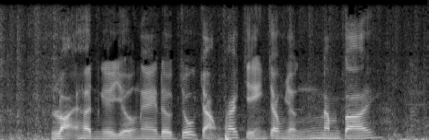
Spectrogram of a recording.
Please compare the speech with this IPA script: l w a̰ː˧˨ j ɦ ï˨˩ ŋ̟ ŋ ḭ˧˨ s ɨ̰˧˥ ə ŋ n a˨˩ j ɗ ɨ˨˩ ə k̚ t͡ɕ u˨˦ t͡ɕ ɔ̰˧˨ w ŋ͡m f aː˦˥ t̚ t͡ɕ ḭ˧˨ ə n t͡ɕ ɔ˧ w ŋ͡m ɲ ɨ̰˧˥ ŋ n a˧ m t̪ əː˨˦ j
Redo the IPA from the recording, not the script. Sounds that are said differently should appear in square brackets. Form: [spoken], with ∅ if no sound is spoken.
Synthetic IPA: l w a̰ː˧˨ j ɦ ï˨˩ ŋ̟ ŋ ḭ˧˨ [z] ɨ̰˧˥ ə ŋ n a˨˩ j ɗ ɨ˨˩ ə k̚ t͡ɕ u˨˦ t͡ɕ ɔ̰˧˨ w ŋ͡m f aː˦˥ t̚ t͡ɕ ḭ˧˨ ə n t͡ɕ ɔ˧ w ŋ͡m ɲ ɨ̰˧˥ ŋ n a˧ m t̪ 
